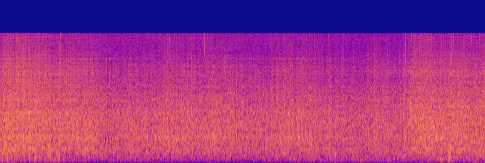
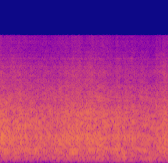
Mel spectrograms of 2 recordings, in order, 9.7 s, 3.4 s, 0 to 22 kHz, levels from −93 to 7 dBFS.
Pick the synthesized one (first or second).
second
